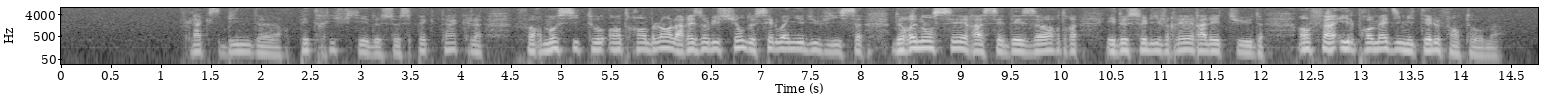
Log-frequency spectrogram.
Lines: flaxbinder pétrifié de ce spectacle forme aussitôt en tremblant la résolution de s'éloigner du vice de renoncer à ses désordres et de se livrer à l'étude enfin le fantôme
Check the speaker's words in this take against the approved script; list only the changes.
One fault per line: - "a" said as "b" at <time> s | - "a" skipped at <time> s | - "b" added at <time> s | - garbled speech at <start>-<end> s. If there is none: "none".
- "il promet d'imiter" added at 12.8 s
